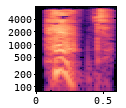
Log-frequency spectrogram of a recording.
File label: "hat", pronounce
